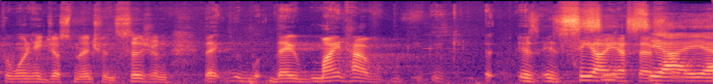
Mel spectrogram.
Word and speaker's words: Cision: And companies like the one he just mentioned, Cision, they might have, is CISS? CISION, like vision, but with a C.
